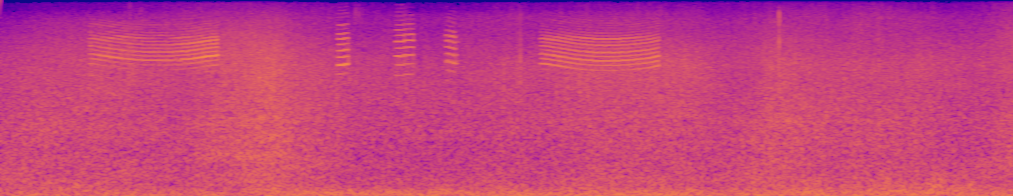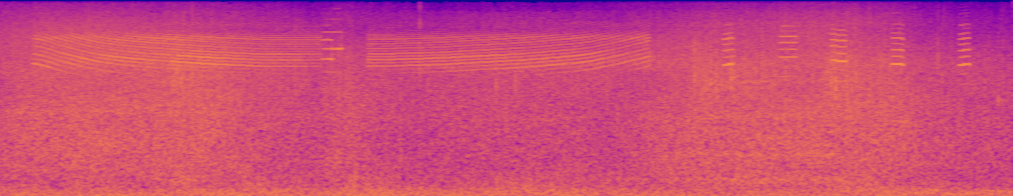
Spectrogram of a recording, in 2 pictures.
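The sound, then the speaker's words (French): Loud, steady wind with a slight northerly tendency buffets the microphone outdoors by a lagoon near sunset, a continuous low roar with gusty surges throughout, and faint high chirping sounds poke through now and then. “Ouais, légère tendance, légère tendance nord sur, sur le vent”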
